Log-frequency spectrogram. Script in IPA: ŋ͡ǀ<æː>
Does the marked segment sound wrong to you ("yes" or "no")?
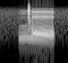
yes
